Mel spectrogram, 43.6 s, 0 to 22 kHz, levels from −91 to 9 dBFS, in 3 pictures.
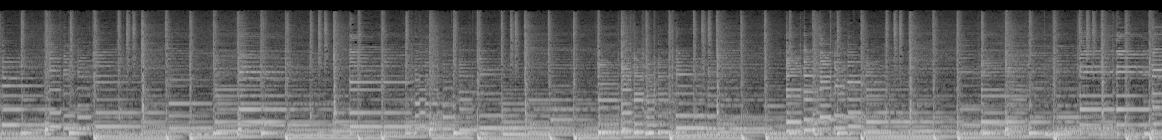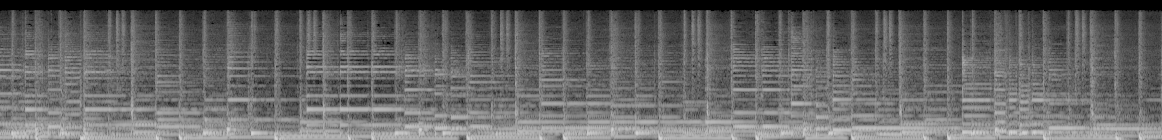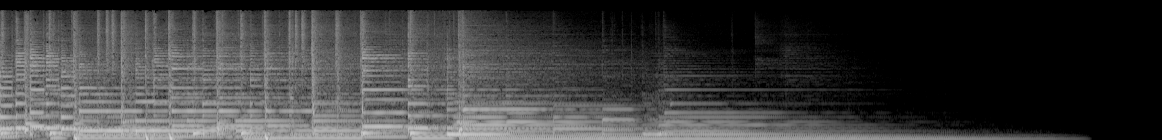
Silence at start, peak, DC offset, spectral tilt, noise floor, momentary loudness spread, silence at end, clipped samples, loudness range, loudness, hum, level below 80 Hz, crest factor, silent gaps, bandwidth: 0 s; -4 dBFS; under 0.1%; -5 dB/octave; -61 dBFS; 10 LU; 2.55 s; under 0.1%; 5 LU; -18 LUFS; none; -26 dBFS; 14 dB; none; 16.5 kHz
